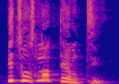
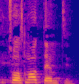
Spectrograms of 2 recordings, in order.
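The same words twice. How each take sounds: First: "It was not tempting" drawn out at a much higher pitch; high, slow insistence on "not tempting"; emphatic denial. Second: Said in the usual way. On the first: Real, not acted. Repeats the line for emphasis.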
